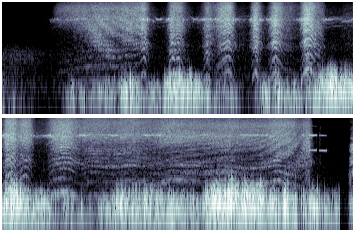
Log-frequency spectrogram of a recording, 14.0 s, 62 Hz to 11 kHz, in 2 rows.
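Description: iFlight Nazgul XL10 10-inch FPV quadcopter spinning up about a second in and hovering low on its large three-blade propellers: dense prop noise with a steady high whine on top, swelling and dipping as the throttle changes. The motors cut off suddenly just before the end as it sets down.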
